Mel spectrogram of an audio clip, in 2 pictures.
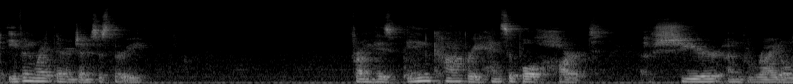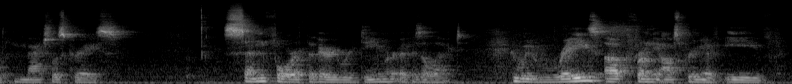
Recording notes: Preached at Downtown Presbyterian Church in Lynchburg, VA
